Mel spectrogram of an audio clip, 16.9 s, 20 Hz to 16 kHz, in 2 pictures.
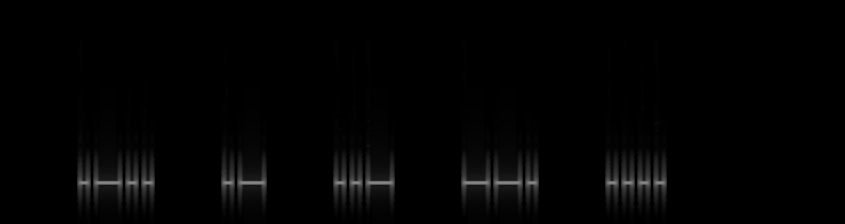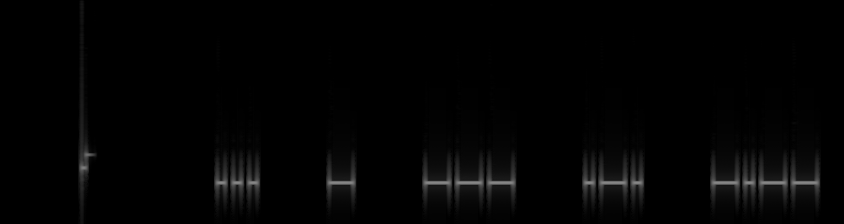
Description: Morse code, heard as a keyed tone, about 15 wpm, spaced as for 9 wpm, 700 Hz. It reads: LAUGH STORY
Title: 3x Character Spacing - Top 500 Words - 15wpm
